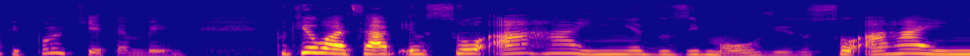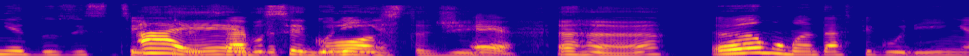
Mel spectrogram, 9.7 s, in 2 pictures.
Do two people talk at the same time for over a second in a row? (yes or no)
yes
